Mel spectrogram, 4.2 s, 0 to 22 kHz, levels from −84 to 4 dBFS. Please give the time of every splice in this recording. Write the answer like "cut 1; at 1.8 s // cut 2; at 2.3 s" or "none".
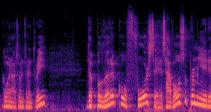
none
